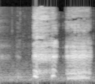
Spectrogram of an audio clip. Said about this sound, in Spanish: Y vamos a ver si hoy la tos, que está ya bastante, bastante mejor, nos deja vivir. A mí, pero también a vosotros.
